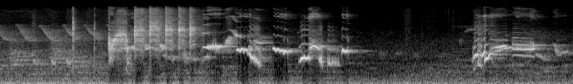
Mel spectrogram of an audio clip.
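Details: Young wild white-rumped shama singing loud, dense 'tembakan' bursts of harsh material: sharp buzzy rattles and rapid clicks alternating with clear whistled notes that slur up and down, with quiet gaps between phrases.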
